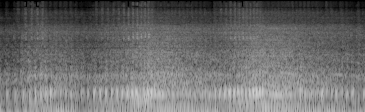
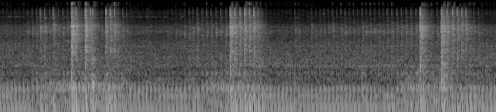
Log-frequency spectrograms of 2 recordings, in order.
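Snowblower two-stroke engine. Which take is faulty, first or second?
second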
